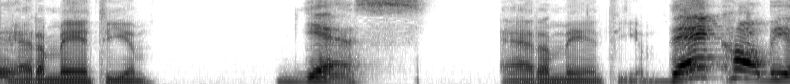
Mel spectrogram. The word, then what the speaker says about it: adamantium: reference to antim how do you say it adamantium yes adamantium that caught me off guard she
